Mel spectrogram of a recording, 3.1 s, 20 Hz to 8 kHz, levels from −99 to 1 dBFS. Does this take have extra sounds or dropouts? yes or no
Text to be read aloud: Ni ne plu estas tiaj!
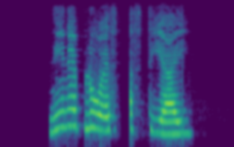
yes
